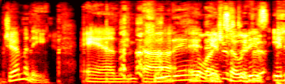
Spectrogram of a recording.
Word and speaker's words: Gemini: of Damian Giselle and at the time there was a large contingent of the population that actually pronounced it Gemini and so it is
